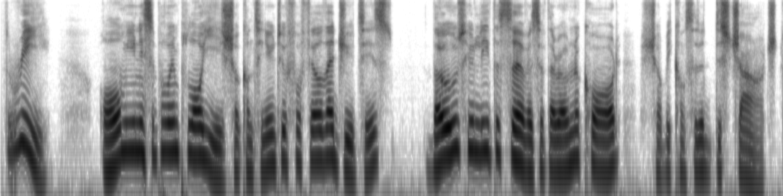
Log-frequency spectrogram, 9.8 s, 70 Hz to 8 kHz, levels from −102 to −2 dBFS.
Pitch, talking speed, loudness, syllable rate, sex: 155 Hz, 140 wpm, -18 LUFS, 5.1 syllables/s, male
